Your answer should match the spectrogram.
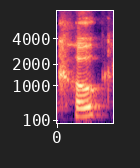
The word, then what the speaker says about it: Coke: And it's spelled Coke like the soda, but it's pronounced Lord Coke. So if you ever say Lord Coke, people know you don't know what you're talking about. It's Lord Coke.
